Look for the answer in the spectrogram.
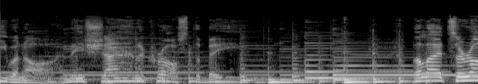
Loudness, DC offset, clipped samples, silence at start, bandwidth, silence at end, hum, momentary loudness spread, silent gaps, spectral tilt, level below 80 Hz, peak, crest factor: -19 LUFS; under 0.1%; under 0.1%; 0 s; 10 kHz; 0 s; none; 9 LU; none; -6.5 dB/octave; -44 dBFS; -4 dBFS; 14 dB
